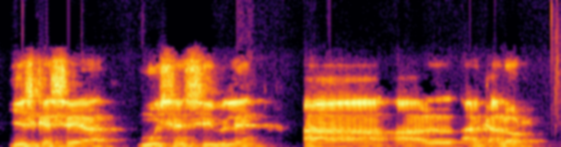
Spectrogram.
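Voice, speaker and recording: A man being interviewed as a public health expert, giving measured, reasoned answers with frequent restarts. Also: mid-range voice, bright, forceful tone. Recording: roomy, dull lo-fi sound.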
